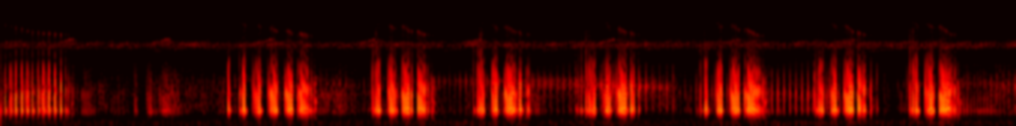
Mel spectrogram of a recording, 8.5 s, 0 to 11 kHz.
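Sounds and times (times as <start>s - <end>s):
northern leopard frog giving a rattling pulsed snore: 1.2s - 8.4s.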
